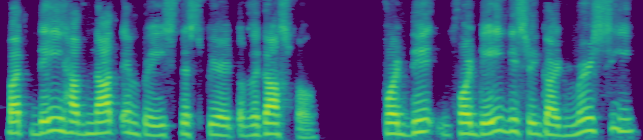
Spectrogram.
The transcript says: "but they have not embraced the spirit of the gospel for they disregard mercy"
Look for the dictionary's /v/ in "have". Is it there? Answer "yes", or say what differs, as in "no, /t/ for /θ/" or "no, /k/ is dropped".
yes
